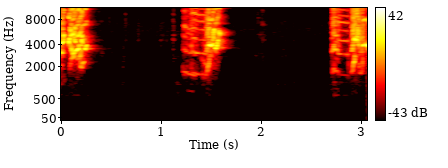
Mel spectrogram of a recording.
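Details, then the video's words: Three loud, harsh, buzzy squawks from a rosy-faced lovebird, each about a third of a second long and spaced roughly every one and a half seconds. "Lovebird Chirping Sounds"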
